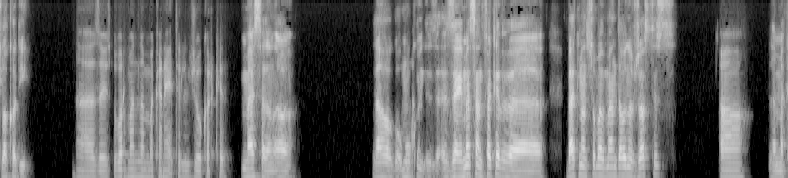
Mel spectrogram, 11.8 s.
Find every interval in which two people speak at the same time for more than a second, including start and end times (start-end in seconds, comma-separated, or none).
none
